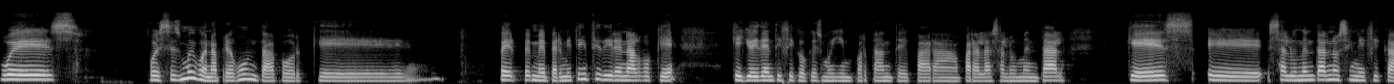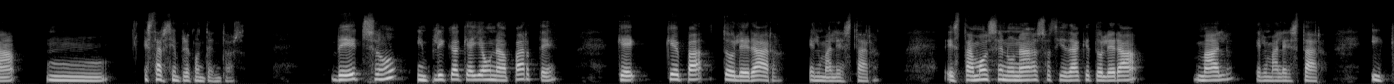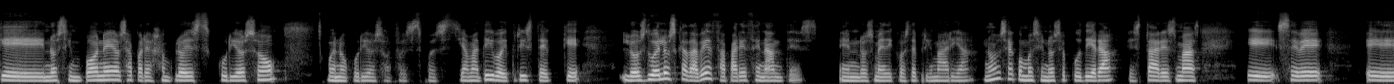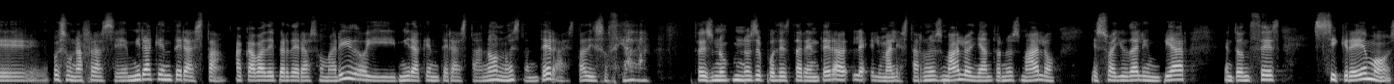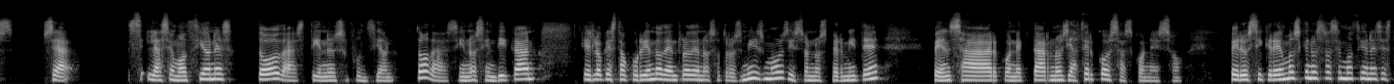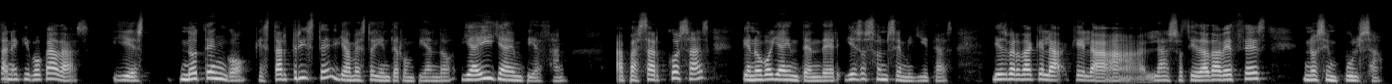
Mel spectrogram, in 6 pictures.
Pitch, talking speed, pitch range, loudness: 195 Hz, 165 wpm, 180-220 Hz, -20 LUFS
